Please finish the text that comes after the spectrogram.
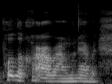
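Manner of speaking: ordinary delivery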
